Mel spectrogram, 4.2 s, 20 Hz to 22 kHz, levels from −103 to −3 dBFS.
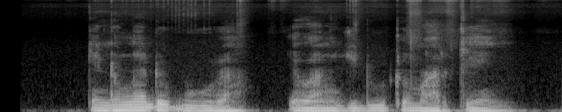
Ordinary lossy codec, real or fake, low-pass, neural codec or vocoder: none; real; none; none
